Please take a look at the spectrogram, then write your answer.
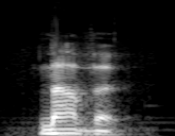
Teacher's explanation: The way those soft sounds work is different in Portuguese. European Portuguese has the soft D sound, while some Brazilian accents don't.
